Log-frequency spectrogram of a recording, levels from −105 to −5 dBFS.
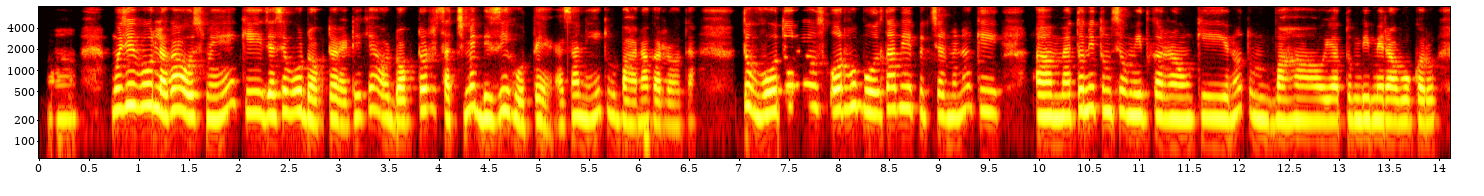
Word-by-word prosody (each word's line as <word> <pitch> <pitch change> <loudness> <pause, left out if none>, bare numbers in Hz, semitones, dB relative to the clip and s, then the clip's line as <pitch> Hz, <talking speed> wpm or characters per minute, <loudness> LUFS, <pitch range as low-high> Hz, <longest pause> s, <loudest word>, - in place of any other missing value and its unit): हाँ, 210 0 -11 0.4
मुझे 290 +4 +2
वो 325 +1 +1
लगा 275 -1 +5
उसमें 230 +6 +2
कि 255 -1 -4
जैसे 235 +2 +4
वो 260 +1 +1
डॉक्टर 205 -1 -1
है, 180 - -3
ठीक 225 +6 -9
है? 285 - -3
और 225 -3 -3
डॉक्टर 195 +9 +1
सच 215 -5 +3
में 295 -4 -1
बिज़ी 215 +5 +7
होते 185 0 -4
हैं, 180 -5 -5
ऐसा 200 +6 +9
नहीं 215 -1 -5
है 250 - -6
कि 255 - -13
वो 230 - -8
बहाना 195 -1 -2
कर 185 -2 -2
रहा 175 -1 -9
होता 170 0 -14
है। - - -25 0.5
तो 315 - +1
वो 245 +1 +3
तो 310 - -3 0.2
उसको 300 -3 0
और 285 - +4
वो 315 +2 -1
बोलता 260 +2 +1
भी 300 +1 -4
है 290 - -3
पिक्चर 235 -1 -5
में 220 0 -4
ना 280 +6 -7
कि 265 -2 -5 0.4
अ, 230 0 +4
मैं 225 0 -1
तो 275 - +1
नहीं 290 +2 -1
तुमसे 265 -1 +2
उम्मीद 235 -2 -2
कर 225 -1 +1
रहा 215 0 -2
हूँ 210 0 -2
कि 215 -1 -5
यू 210 - -3
नो 240 - -5
तुम 225 -3 -5
वहाँ 200 0 -2
आओ 195 0 -2
या 195 0 -1
तुम 205 -1 -5
भी 205 0 -3
मेरा 195 -1 +1
वो 195 - 0
करो। 190 0 -1
225 Hz, 270 wpm, -24 LUFS, 205-265 Hz, 0.5 s, ऐसा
